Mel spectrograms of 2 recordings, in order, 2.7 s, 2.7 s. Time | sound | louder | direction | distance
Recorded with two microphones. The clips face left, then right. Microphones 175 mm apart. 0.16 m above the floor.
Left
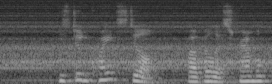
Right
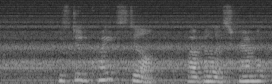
0.6 | a woman speaking | even | 30° right (ahead or behind) | 2.0 m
